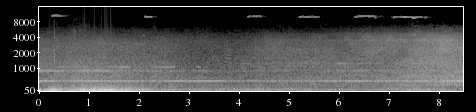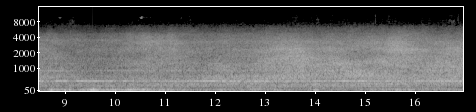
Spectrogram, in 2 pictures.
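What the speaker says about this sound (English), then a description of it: "Beautiful touchdown from a stunning aircraft." A fixed-wing aircraft landing at Manchester Airport: a steady, moderately loud engine roar with a sustained tone, swelling briefly near the start and then holding a broad rushing drone throughout, no talk.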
